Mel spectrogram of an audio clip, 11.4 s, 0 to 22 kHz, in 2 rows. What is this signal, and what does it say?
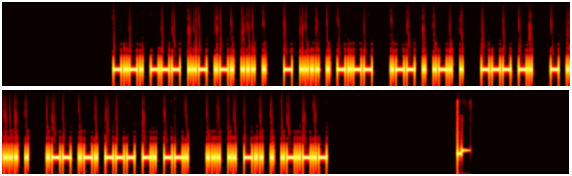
Morse code, heard as a keyed tone, about 44 wpm, 700 Hz. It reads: COURSE THEY WERE ON THE WRONG SIDE.
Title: Sentences from Top 900 Words 45wpm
